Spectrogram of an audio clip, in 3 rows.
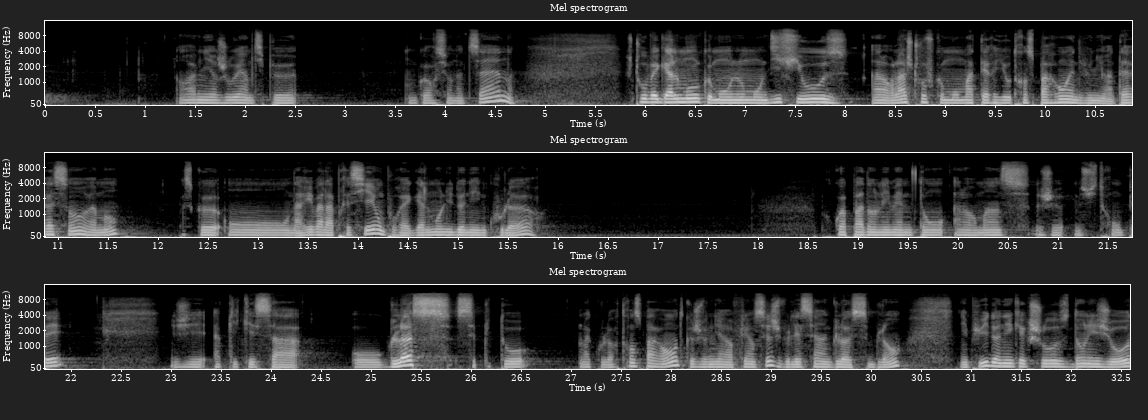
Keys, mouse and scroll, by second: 0.4 middle click, 2.5-3.0 scroll up 3, 3.0 shift+middle click, 3.9 scroll up 1, 9.5 KP_0, 12.7 click, 20.5 click, 24.7 click.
